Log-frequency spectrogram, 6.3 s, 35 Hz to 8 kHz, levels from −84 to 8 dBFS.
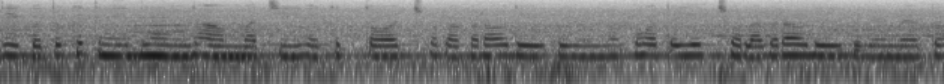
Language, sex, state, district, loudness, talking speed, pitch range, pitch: Hindi, female, Bihar, Gopalganj, -14 LUFS, 230 wpm, 210-225 Hz, 215 Hz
